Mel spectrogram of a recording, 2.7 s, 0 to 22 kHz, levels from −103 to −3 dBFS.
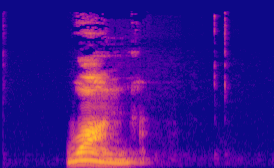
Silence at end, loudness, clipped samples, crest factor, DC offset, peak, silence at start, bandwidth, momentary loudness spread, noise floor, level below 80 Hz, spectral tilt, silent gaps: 1.4 s; -22 LUFS; under 0.1%; 22 dB; under 0.1%; -4 dBFS; 0.7 s; 16.5 kHz; 20 LU; -86 dBFS; -62 dBFS; -5 dB/octave; none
